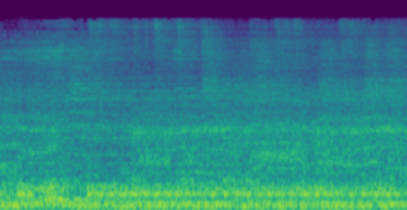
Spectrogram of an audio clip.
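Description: Live deathcore band playing loud: heavily distorted guitars and drums in a dense, steady wall of sound with a held note through most of it, picked up from among the audience in a concert hall.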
